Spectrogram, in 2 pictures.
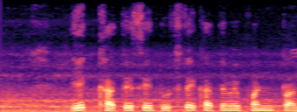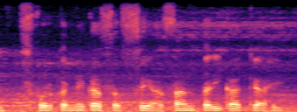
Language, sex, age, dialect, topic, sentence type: Hindi, male, 41-45, Marwari Dhudhari, banking, question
